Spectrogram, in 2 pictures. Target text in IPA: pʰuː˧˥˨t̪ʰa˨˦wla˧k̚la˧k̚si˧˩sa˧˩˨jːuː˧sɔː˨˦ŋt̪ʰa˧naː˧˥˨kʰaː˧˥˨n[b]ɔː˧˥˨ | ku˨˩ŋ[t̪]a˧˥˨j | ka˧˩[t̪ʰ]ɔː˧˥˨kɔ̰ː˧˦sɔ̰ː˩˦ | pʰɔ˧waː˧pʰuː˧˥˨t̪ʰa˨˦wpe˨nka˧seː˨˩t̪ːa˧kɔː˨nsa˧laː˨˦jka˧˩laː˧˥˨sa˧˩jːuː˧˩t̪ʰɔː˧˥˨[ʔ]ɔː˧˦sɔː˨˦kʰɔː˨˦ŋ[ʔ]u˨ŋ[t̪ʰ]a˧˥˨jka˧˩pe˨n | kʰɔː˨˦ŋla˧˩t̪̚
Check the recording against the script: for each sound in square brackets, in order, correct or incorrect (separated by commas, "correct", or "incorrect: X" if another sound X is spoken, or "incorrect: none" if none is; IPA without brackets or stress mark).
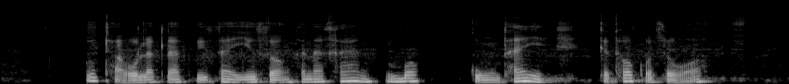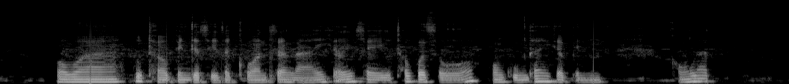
correct, incorrect: t̪ʰ, correct, incorrect: k, incorrect: k, correct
